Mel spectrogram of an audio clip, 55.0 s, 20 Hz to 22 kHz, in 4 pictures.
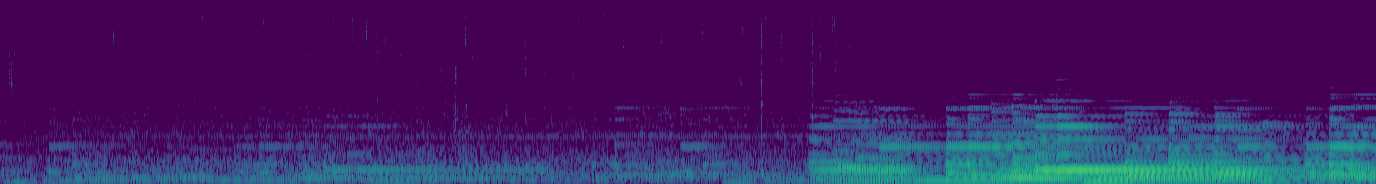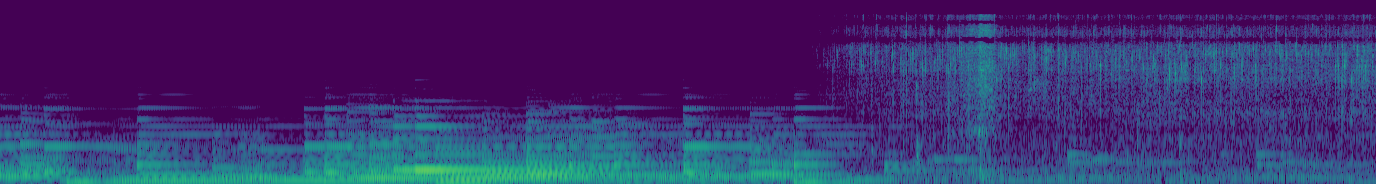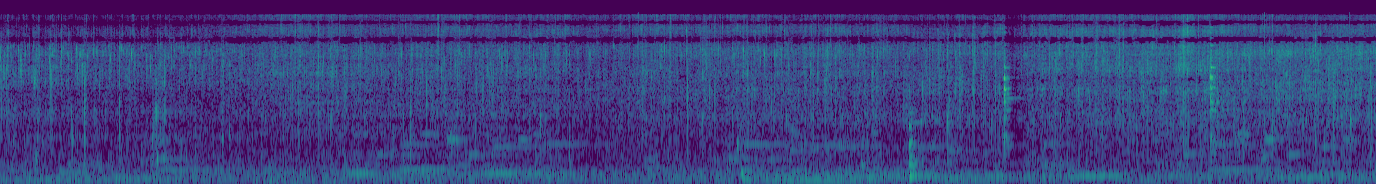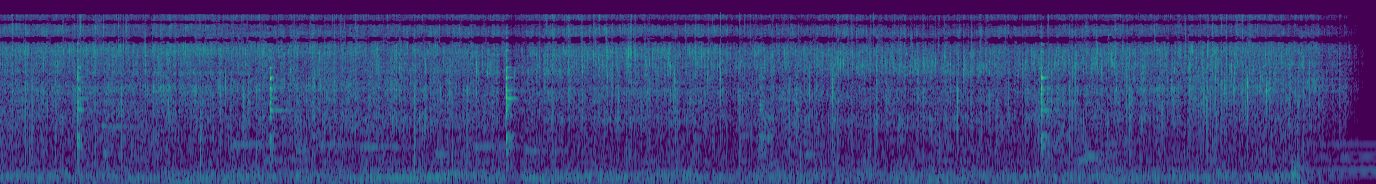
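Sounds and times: fish sizzling in oil: 0.0 - 8.6, 21.9 - 55.0.

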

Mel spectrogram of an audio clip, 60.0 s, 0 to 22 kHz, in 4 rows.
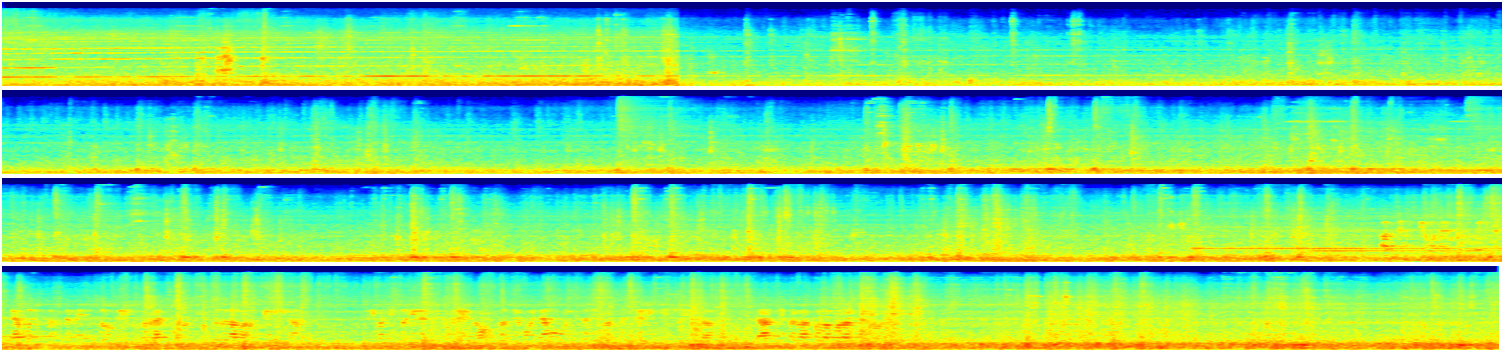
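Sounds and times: train wheels rumbling on rails: 0.0 - 59.9
wheels clacking over track: 27.6 - 59.9.

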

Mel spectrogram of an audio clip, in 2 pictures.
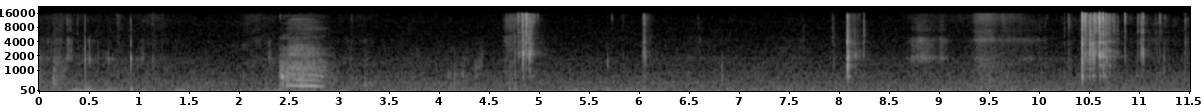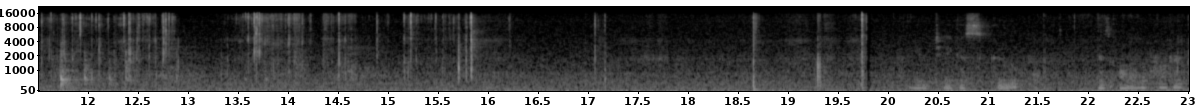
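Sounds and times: candy packet crinkling: 10.2 - 16.1.

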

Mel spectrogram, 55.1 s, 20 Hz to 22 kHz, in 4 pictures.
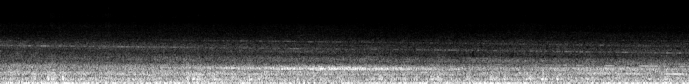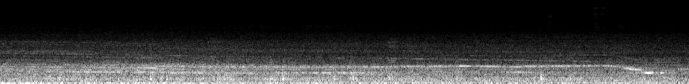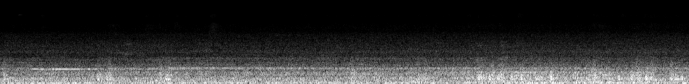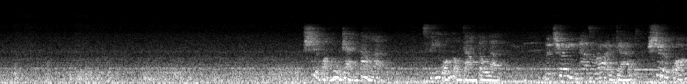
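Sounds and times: train wheels rumbling on rail: 0.0 - 55.0.

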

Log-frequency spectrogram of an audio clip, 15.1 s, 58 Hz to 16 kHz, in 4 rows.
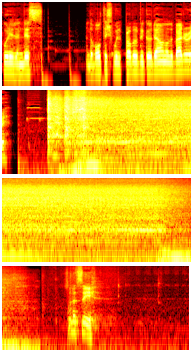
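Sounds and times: starter motor cranking: 4.7 - 12.1
car engine idling: 4.8 - 12.1.

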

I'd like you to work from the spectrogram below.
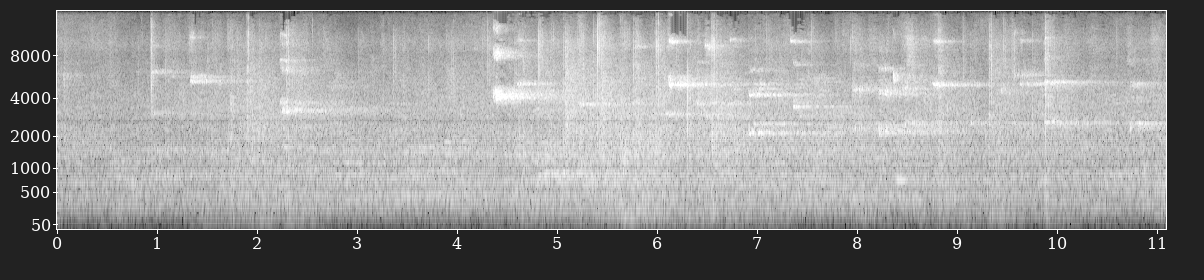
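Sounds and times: shoes squeaking on court floor: 1.2 - 2.8, 4.3 - 11.0.

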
